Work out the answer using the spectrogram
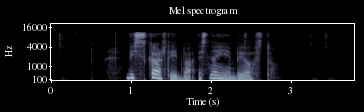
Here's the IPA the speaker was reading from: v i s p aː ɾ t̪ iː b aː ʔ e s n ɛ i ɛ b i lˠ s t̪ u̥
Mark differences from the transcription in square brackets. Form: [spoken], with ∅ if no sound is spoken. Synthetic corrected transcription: v i s [k] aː ɾ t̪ iː b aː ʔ e s n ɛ i ɛ b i lˠ s t̪ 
